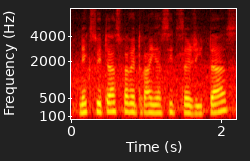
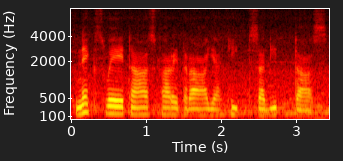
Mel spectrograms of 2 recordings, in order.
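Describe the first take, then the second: First: Spoken with a French accent and no vowel lengths. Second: Long and short vowels and consonants are clearly distinguished. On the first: It is how a French speaker would read it. "Wenn das ein Franzose gelesen hätte ... Da hört man gar keine Metrik mehr" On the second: It is how Romans of the first century BC spoke it. "Im ersten Jahrhundert vor Christus hätte sich der Text ganz anders angehört"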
